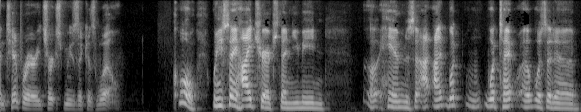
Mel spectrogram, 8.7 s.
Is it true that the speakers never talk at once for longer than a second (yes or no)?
yes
